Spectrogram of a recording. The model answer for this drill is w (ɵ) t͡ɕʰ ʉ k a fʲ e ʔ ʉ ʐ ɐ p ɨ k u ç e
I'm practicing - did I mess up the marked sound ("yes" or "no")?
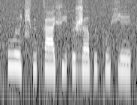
no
